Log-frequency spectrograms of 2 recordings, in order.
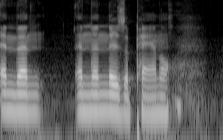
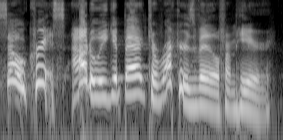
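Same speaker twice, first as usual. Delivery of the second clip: character voice; 10 semitones higher, 6 dB louder than usual. Acted. Reading Sarah's lines in voice.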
